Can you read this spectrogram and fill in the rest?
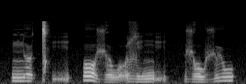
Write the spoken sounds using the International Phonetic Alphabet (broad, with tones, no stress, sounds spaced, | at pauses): ɲ ɵ˥˩ ǀʰ ḭ˨˦ | o˥˩ ʒ ɵ˨˩ w o̰˨˦ ɮ i˨˦ ŋ ḭ˥˩ | ʒ o˨˩ w ʒ ʉ˥ w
